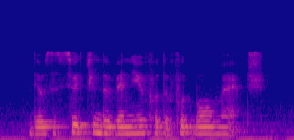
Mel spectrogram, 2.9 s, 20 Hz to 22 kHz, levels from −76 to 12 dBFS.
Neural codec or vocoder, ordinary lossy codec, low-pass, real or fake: none; none; 5.4 kHz; real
